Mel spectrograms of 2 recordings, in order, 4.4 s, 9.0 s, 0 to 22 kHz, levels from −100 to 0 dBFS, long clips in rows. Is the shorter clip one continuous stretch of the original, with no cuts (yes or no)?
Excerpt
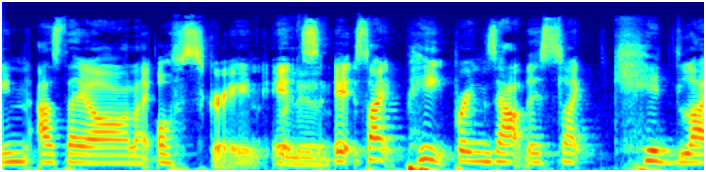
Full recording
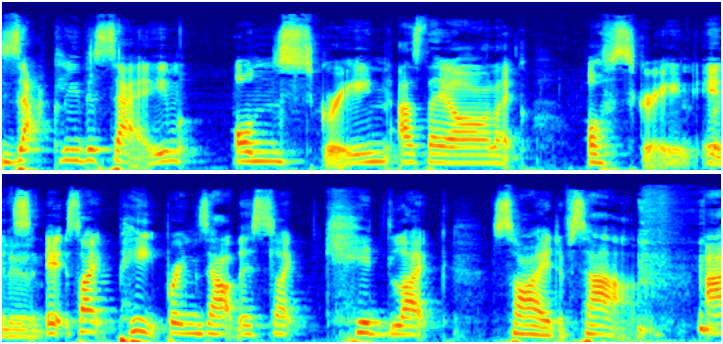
no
